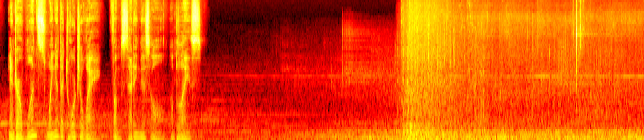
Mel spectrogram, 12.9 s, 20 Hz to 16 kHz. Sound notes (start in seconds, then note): 7.9 flames whooshing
